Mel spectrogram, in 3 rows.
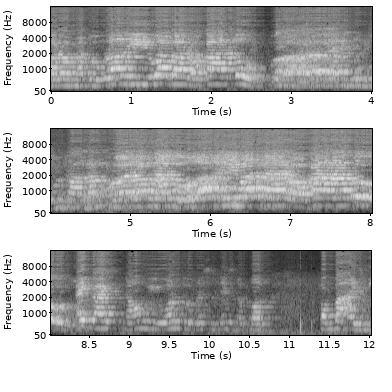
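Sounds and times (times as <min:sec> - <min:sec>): children singing: 0:00.0 - 0:08.3.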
